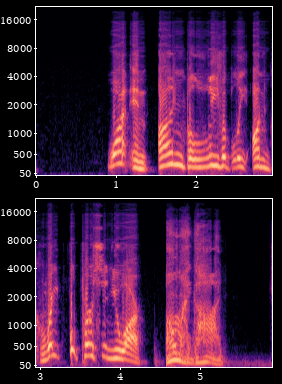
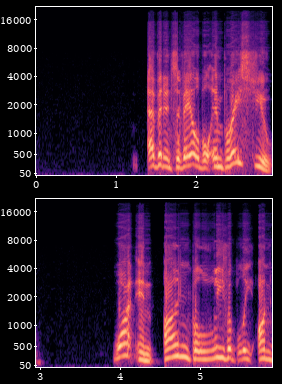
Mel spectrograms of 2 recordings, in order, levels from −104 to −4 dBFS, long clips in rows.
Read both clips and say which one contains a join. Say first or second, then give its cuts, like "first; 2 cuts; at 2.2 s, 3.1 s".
first; 1 cut; at 4.5 s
